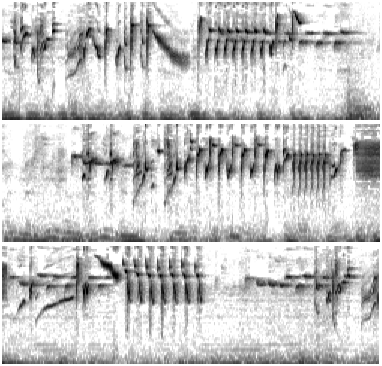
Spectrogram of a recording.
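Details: A migratory goldfinch sings a long, varied stream of high tinkling twitters, rattling trills and downslurred whistles in bursts, with brief pauses and a faint low hum behind.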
